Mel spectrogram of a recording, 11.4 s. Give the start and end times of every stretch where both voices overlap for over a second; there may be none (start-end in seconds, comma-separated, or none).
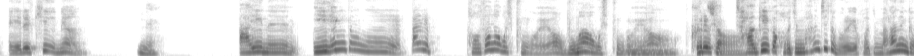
7.8-9.4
